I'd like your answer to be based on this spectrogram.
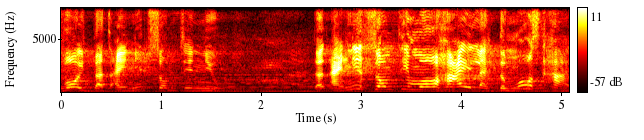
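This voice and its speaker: Music plays in the background as a man speaks at a moderate pace in an extremely high pitch. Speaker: spoken word poet. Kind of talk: spoken word poetry performance.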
